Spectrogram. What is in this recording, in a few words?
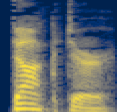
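"doctor", American English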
